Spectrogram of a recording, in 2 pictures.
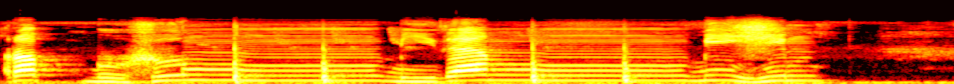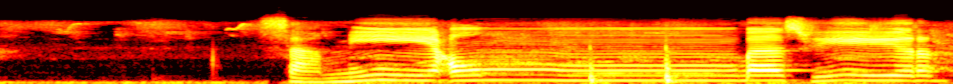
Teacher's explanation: ketika ada mim sukun bertemu ba, maka dibaca mendengung.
